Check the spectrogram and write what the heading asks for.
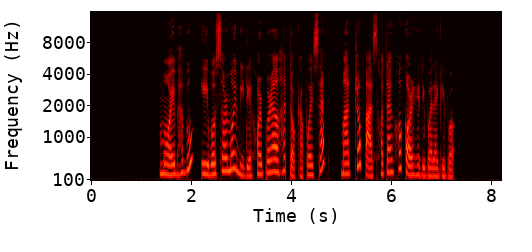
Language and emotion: Assamese, happy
